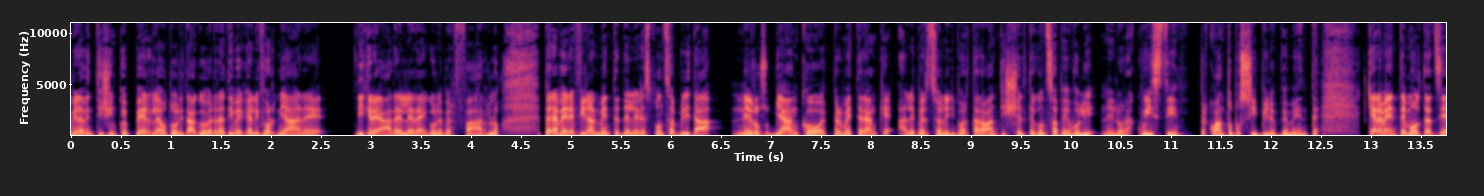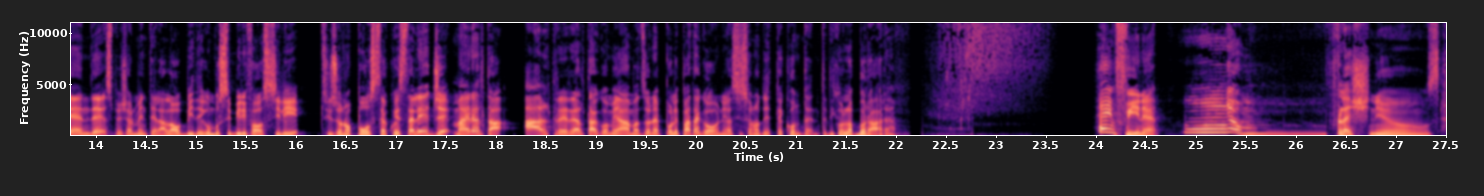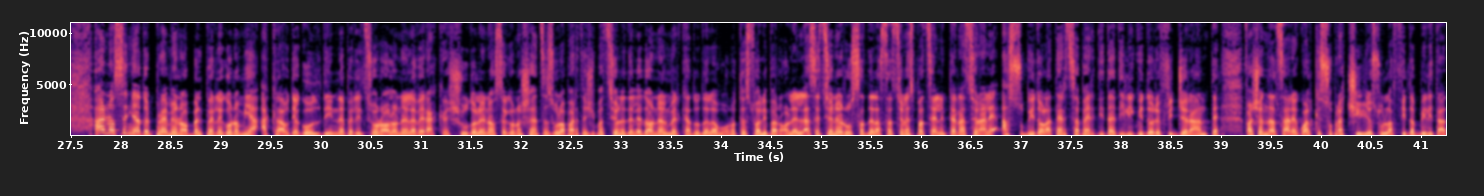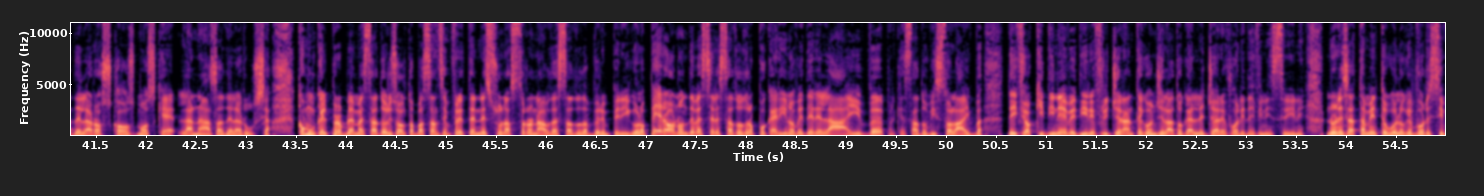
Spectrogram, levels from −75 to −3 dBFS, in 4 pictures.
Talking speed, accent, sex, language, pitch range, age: 190 wpm, native, male, Italian, 120-175 Hz, 20-39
